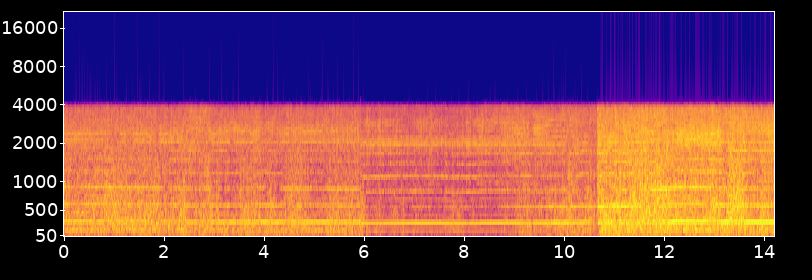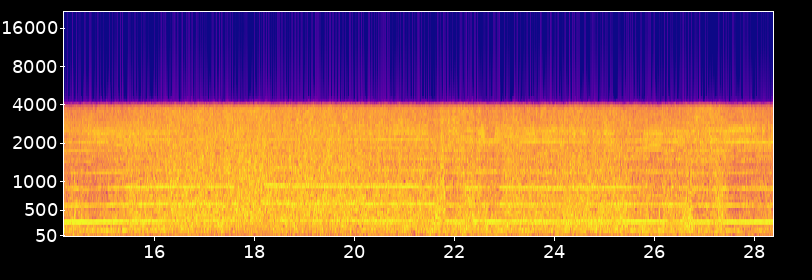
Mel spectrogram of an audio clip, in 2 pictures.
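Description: Electric motor and propeller of an EasyStar FPV model plane running under power, a steady pitched whine. About six seconds in, the note drops a little and quietens as the throttle eases. Just under eleven seconds in it jumps back louder and holds steady at higher power.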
